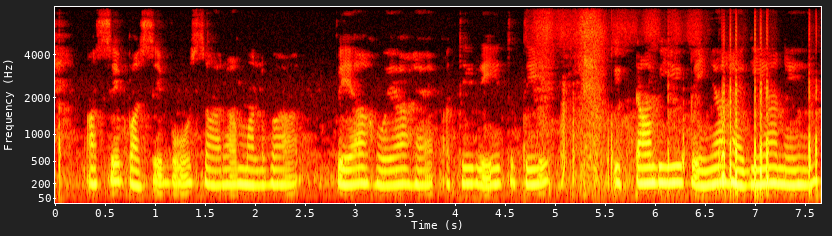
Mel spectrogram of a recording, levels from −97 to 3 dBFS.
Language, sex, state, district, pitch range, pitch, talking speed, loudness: Punjabi, female, Punjab, Pathankot, 190-205 Hz, 195 Hz, 125 wpm, -18 LUFS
